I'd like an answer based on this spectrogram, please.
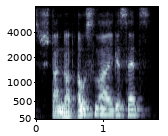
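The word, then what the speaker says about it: Standortauswahlgesetz: So the German pronunciation is standard oval gasets which regulates the search for a deep geological repository for high level waste.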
